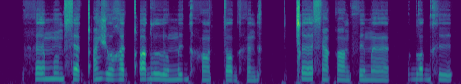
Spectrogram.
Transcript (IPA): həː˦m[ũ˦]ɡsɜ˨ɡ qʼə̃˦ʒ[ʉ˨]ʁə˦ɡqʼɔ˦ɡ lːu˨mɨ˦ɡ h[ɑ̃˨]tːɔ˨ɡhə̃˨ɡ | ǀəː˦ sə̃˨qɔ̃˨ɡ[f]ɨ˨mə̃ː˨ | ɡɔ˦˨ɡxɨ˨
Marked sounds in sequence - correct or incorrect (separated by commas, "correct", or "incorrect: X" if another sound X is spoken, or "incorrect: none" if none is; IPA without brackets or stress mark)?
correct, incorrect: u˨, incorrect: ɔ̃˨, incorrect: θ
